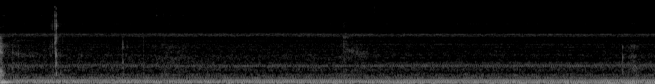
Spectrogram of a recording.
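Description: A steady low hum or drone throughout, with a faint click about half a second in and another near the one-second mark as the fountain pen and its push-pull converter are handled at a glass ink bottle.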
